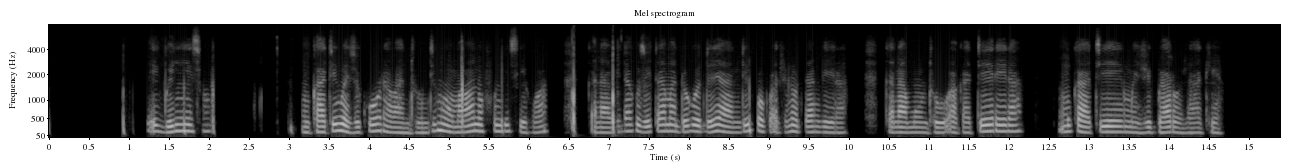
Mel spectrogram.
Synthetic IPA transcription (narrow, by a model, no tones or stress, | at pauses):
ḭɡʱwiɲiso̞ | mukatimwe̞ʐiko̞ɾaʋantʰundimweumaʋano̞fundisirwa | kanaʋeɗakuzo̞itamadʱo̞ɡo̞dʱe̞jandipo̞kwa̰ʐino̞taŋɡiːɾa | kanamuntʰua̰kate̞ːɾe̞ɾa | mukatimwe̞ʐiɡʱwaɾo̞ʐaːkʰe̞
